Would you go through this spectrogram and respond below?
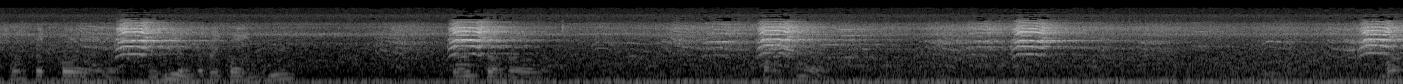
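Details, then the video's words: Monkey named Jazzy, hurt all over her body by ant bites while another monkey, Jane, does not help, crying in loud high harmonic screams that come in short bursts about every two seconds over steady low background rumble. "Jazzy Monkey Crying Hur-t Full Body By Ants"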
